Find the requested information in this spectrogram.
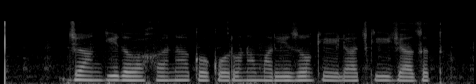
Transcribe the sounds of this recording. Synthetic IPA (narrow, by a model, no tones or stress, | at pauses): d͡ʒãːŋɡid̪ɐʋaːxaːnakokoːɾoːnamɐɾiːzõkeɪlaːd͡ʒkiɪd͡ʒaːzət̪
